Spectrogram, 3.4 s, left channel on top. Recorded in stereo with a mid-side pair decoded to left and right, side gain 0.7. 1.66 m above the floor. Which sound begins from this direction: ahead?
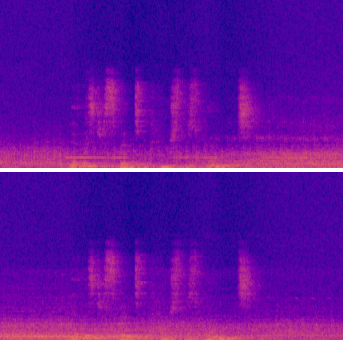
A woman speaking, at 0.7 s.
